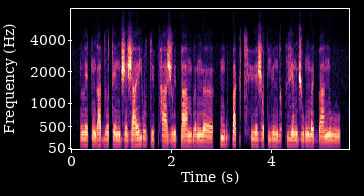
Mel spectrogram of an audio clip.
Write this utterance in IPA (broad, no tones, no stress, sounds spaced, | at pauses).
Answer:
l e t ŋ ɡ a d ʊ t e n d͡ʒ e ʒ a e̯ j u l t y t̪ʰ a ʒ l y k͡p a m b œ ŋ͡m œ | m b u k͡p a k t͡sʰ y e̯ ʒ ɤ t j y n d ɤ k vʲ a n d͡ʒ u ŋ͡m œ e̯ ɡ͡b a n u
